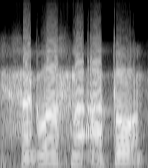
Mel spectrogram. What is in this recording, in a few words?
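Speech Sound Russian; DCS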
